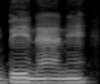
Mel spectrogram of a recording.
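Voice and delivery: BANANA as bih-NAN-ih, short i at both ends; wrong vowels. Shown as a demonstration. Teacher showing the wrong banana to students, short i vowels. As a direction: swap the uh sounds of BANANA for short i. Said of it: "I can't say banana".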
